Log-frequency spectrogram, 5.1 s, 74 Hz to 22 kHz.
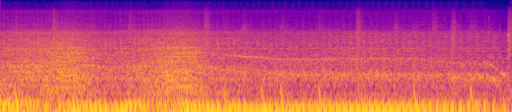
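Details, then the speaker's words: Used Yamaha Aerox 155 scooter, about 11,000 on the odometer, CVT sliders and rollers clean. Steady, smooth low idle with an even beat and no ticking, knocking or rattles; engine sounds healthy and clear. "mirip suaranya mie sama freego ya Oke kira-kira ciri khas suara Yamaha kayak gitu"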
